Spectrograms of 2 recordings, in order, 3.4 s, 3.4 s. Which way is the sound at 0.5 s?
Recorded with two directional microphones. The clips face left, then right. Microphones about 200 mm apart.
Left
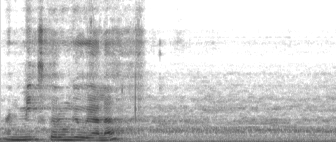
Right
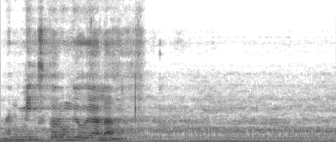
15° left (ahead or behind).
